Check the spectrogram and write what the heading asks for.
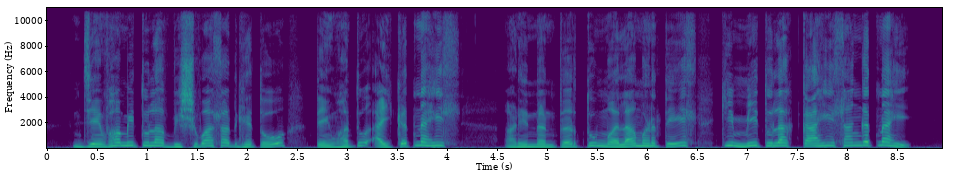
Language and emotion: Marathi, disgusted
